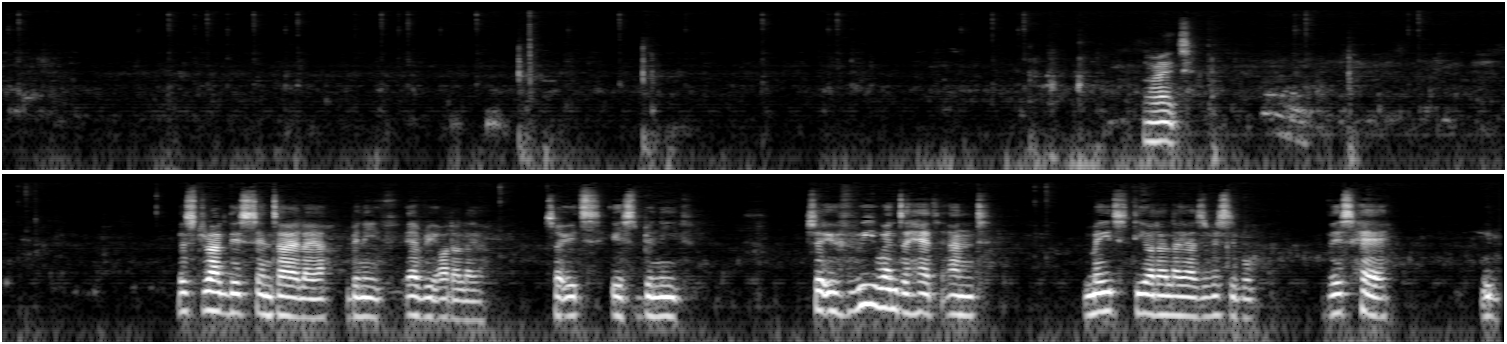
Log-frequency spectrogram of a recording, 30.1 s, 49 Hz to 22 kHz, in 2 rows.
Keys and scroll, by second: 5.3 ctrl+z, 6.6 ctrl+z.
